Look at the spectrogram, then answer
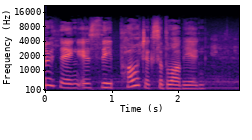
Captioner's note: speaking French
